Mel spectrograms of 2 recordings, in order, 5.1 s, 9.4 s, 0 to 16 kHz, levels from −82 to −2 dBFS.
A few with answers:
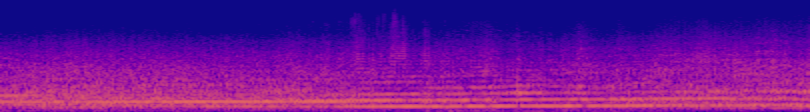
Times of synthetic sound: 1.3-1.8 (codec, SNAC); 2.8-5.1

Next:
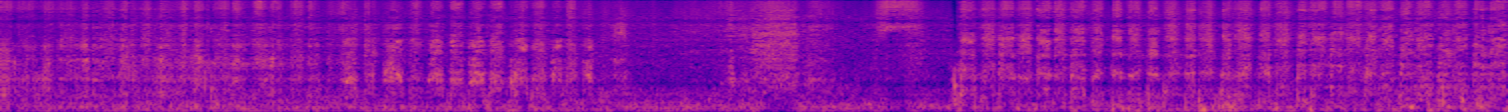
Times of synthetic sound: 0.0-2.7 (codec, SNAC); 3.2-4.5; 5.4-8.6

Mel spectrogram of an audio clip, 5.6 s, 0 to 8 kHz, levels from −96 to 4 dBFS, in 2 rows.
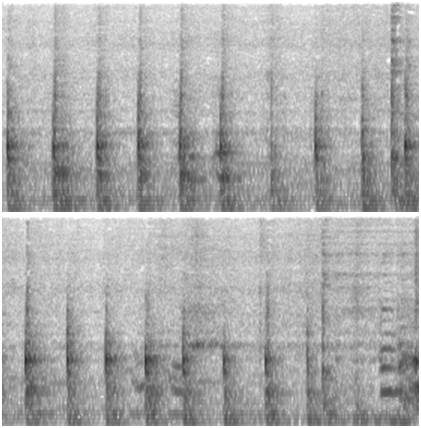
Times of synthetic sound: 5.0-5.6 (codec, SNAC)

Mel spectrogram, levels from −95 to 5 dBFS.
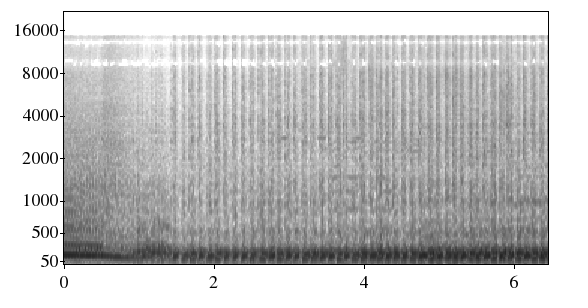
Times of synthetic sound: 4.8-5.5 (codec, SNAC)

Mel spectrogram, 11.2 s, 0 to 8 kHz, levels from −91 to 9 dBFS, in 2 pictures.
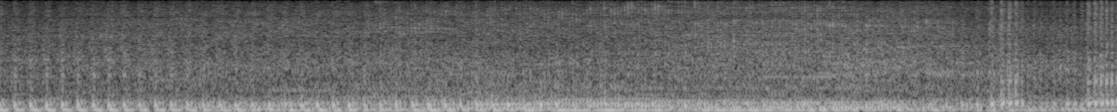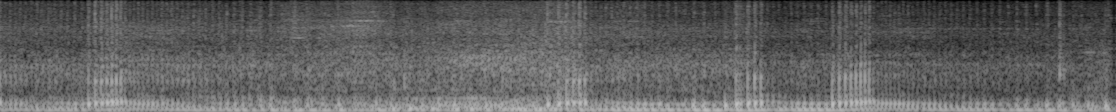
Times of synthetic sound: none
